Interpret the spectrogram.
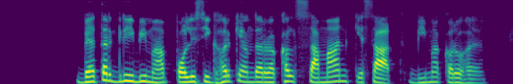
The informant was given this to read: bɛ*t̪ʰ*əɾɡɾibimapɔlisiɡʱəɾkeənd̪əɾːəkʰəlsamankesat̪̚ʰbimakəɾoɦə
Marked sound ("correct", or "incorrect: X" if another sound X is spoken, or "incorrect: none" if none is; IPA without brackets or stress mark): incorrect: t̪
